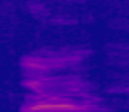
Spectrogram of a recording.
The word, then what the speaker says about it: Jung: come in because that Jung or whatever his name is pronounced young.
